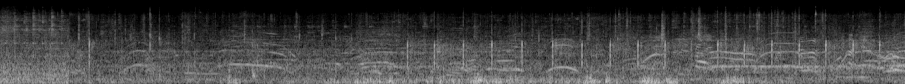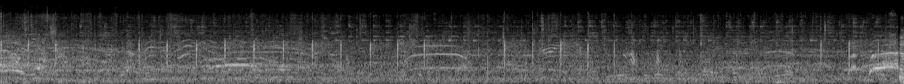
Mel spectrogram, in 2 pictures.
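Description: Footsteps of many marathon runners on the road, mixed with roadside spectators' voices calling out as the runners pass.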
